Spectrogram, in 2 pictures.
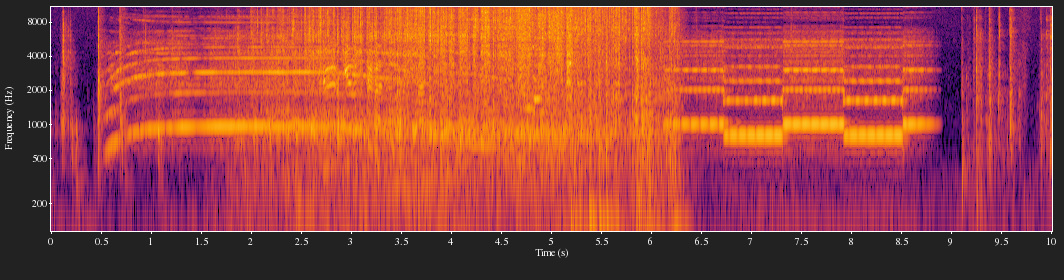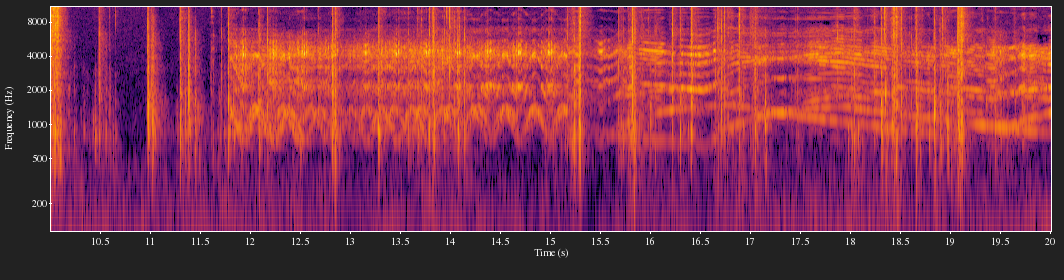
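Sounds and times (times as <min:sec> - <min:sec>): two-tone ambulance siren: 0:00.6 - 0:03.8, 0:06.3 - 0:08.9.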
